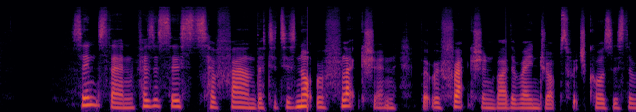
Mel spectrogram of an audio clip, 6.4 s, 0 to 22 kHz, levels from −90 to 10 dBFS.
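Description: At 2.08, 3.07, 4.06 and 5.05 s, tiny skips interrupt the speech, the second just after "found that it is". They come from overlap between stream segments: overlapping one-second segments get trimmed, dropping a few milliseconds each time.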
